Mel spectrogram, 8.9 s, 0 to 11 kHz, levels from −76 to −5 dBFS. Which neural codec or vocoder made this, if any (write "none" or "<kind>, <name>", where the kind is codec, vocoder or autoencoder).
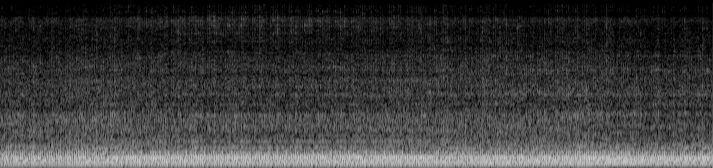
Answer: none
